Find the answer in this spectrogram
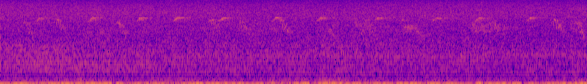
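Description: Small birds chirping repeatedly, short high calls about twice a second, over a heavy gusting rumble of wind on the microphone.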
